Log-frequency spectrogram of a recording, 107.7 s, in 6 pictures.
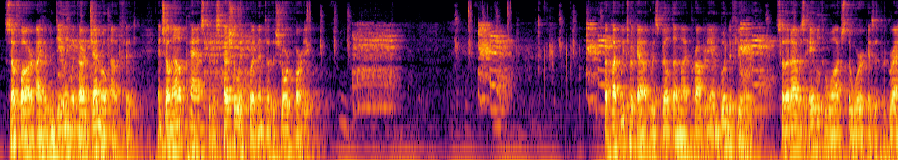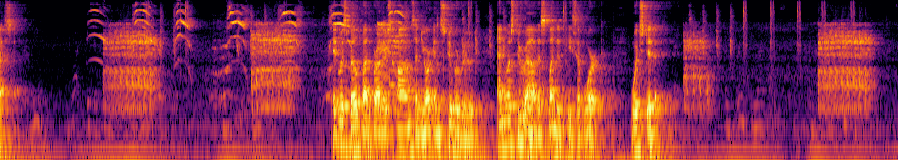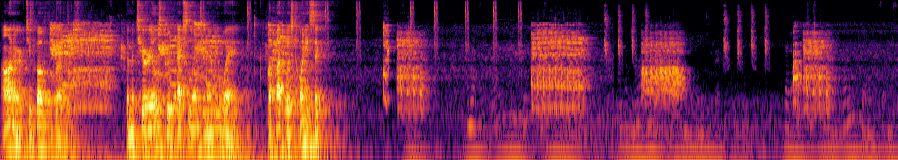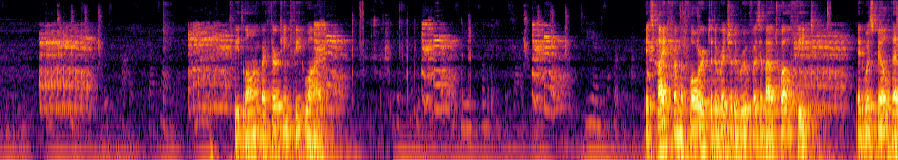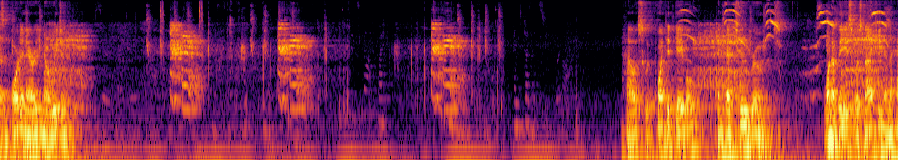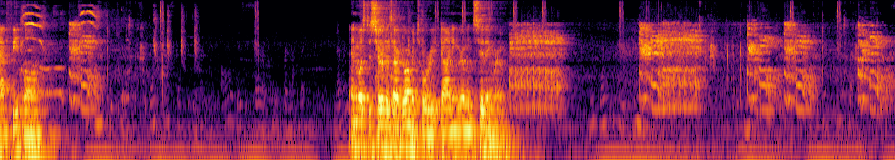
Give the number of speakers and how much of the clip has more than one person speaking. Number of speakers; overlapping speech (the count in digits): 2, about 6%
